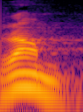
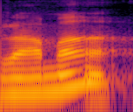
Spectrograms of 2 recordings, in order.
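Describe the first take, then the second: First: The North Indian form drops the final vowel. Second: The full form ends with its final vowel.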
